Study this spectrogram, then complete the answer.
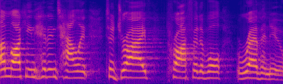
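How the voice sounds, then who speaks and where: A woman uses a raised, projected voice with an animated tone. She speaks at a fairly slow pace. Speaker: trades business co-owner, conference speaker. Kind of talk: conference presentation. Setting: stage with audience. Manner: loud.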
